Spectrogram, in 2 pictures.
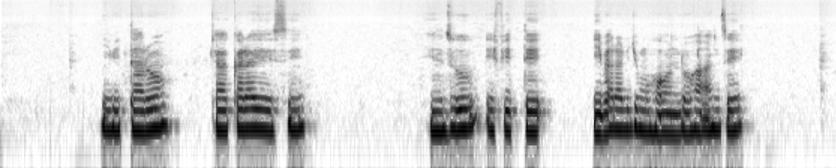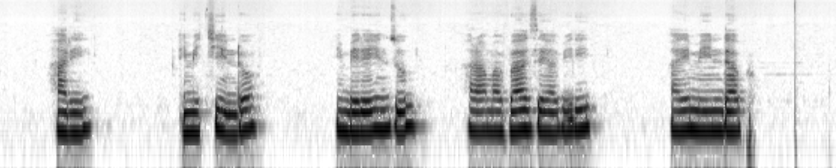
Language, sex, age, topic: Kinyarwanda, female, 25-35, health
